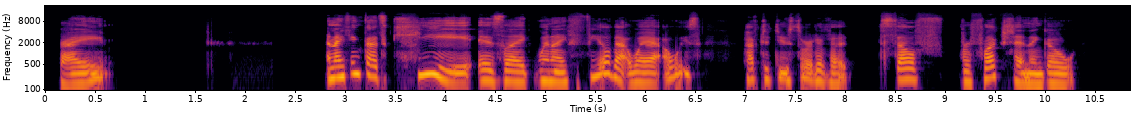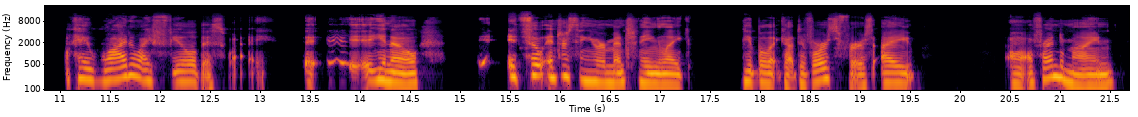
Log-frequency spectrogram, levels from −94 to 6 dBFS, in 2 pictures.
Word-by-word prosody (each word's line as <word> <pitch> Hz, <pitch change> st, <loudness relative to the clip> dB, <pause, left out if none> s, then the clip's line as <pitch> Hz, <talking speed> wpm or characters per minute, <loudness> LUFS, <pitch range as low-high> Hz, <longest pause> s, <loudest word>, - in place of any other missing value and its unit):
Right? 140 Hz, -, 0 dB, 2.2 s
And 195 Hz, +3 st, +5 dB
I 215 Hz, -, +6 dB
think 275 Hz, +3 st, 0 dB
that's 230 Hz, -5 st, +1 dB
key 205 Hz, -, +1 dB
is, 170 Hz, -1 st, -1 dB
like, 160 Hz, -3 st, +1 dB
when 170 Hz, 0 st, -1 dB
I 155 Hz, -1 st, +2 dB
feel 235 Hz, -, -2 dB
that 195 Hz, -9 st, +2 dB
way, 150 Hz, 0 st, +1 dB
I -, -, 0 dB
always 255 Hz, +6 st, -4 dB, 0.4 s
have 180 Hz, 0 st, -3 dB
to 185 Hz, -, -6 dB
do -, -, -3 dB
sort 170 Hz, -, -5 dB
of 165 Hz, -3 st, -3 dB
a 145 Hz, -, -3 dB, 0.4 s
self-reflection 185 Hz, -2 st, -2 dB
and 135 Hz, -1 st, +1 dB
go, 140 Hz, -2 st, -2 dB, 0.8 s
"Okay. 195 Hz, -1 st, 0 dB
Why 185 Hz, +4 st, +3 dB
do 240 Hz, 0 st, +2 dB
I 175 Hz, -5 st, +1 dB
feel 160 Hz, -1 st, -2 dB
this 120 Hz, -4 st, -7 dB
way," 405 Hz, +3 st, -13 dB, 0.4 s
i -, -, 0 dB, 0.4 s
i 450 Hz, -, -1 dB
you 180 Hz, +1 st, +4 dB
know? 145 Hz, -3 st, +6 dB, 0.7 s
I -, -, -13 dB, 0.2 s
it's 225 Hz, -4 st, +2 dB
so 245 Hz, -1 st, +5 dB
interesting 210 Hz, -3 st, +1 dB
you 165 Hz, -, +3 dB
were 150 Hz, -, +2 dB
mentioning, 150 Hz, -1 st, +2 dB
like, 135 Hz, -2 st, +1 dB, 0.5 s
people 155 Hz, -2 st, 0 dB
that 145 Hz, -, 0 dB
got -, -, -1 dB
divorced 165 Hz, +8 st, +1 dB
first. 130 Hz, +1 st, -3 dB
I 150 Hz, -1 st, +2 dB, 1.0 s
uh, 140 Hz, -1 st, 0 dB
a 150 Hz, -, 0 dB
friend 205 Hz, +8 st, +3 dB
of 195 Hz, -, +3 dB
mine, 130 Hz, 0 st, +2 dB
165 Hz, 150 wpm, -22 LUFS, 150-205 Hz, 2.2 s, I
